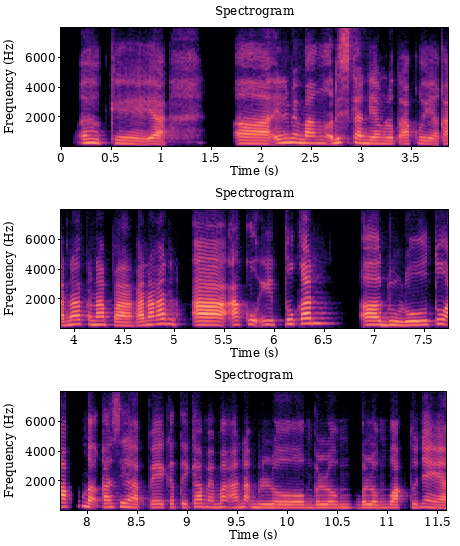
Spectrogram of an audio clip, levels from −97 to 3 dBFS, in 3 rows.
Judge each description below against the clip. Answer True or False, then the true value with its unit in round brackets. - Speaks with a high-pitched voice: True (230 Hz)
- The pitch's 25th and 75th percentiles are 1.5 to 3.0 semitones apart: False (4.2 semitones)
